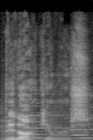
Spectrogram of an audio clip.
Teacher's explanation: You pronounced the first syllable as bin.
